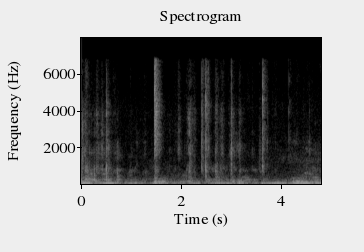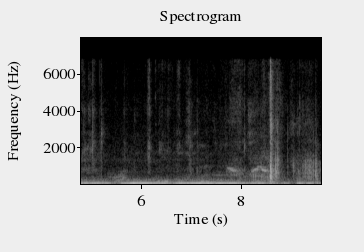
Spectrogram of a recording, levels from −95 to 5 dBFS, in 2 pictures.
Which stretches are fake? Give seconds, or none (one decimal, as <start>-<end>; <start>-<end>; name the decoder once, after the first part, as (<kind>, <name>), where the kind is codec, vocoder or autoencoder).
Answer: none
